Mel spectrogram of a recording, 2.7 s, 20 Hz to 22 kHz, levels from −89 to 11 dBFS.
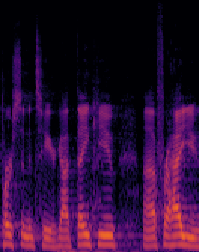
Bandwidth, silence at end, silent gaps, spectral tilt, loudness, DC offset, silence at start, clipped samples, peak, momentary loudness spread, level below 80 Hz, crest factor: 12 kHz; 0 s; none; -7 dB/octave; -32 LUFS; under 0.1%; 0 s; under 0.1%; -14 dBFS; 9 LU; -68 dBFS; 18 dB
